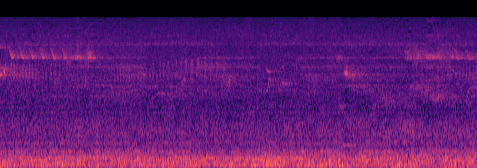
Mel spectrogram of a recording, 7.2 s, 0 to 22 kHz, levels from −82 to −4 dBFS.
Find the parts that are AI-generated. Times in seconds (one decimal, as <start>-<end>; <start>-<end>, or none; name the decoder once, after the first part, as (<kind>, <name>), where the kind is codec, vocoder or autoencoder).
1.0-2.2 (codec, SNAC); 3.0-3.9; 4.5-6.8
